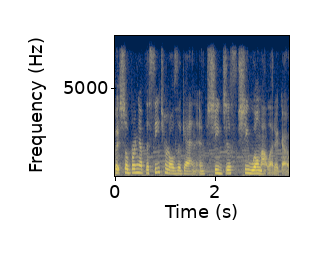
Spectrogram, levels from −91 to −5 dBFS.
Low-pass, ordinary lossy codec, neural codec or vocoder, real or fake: 7.2 kHz; Opus, 64 kbps; none; real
